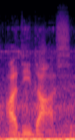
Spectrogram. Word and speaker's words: Adidas: Or before you correct me, and you want to use the original pronunciation or the correct pronunciation, we could call it Adidas, if that makes it better for you.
